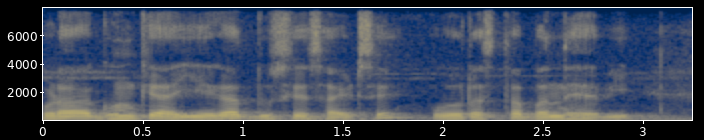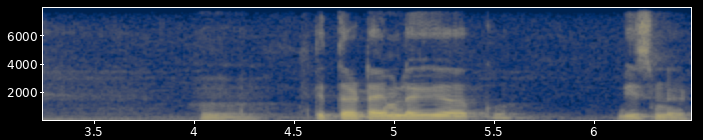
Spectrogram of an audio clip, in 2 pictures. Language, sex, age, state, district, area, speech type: Hindi, male, 45-60, Madhya Pradesh, Jabalpur, urban, spontaneous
